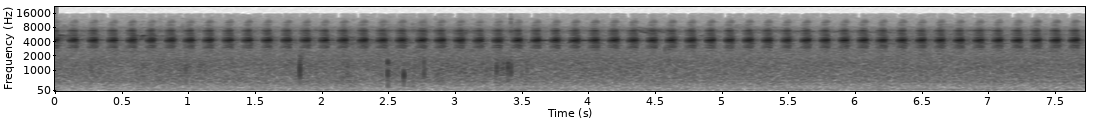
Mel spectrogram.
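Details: A strawberry poison dart frog (Oophaga pumilio), about 2.5 cm long, sings a fast, steady series of high, buzzy chirps, several each second, in a 3-hectare ecological garden.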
